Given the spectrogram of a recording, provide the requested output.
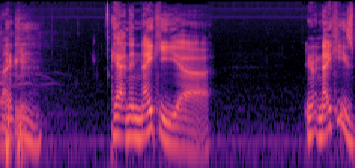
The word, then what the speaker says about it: Nike: The Nike Swish.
